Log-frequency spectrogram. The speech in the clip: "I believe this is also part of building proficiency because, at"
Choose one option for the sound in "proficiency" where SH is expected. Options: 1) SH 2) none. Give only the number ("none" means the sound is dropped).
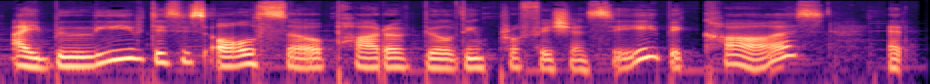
1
